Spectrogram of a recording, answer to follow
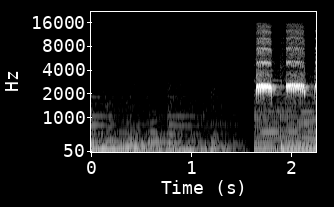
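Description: Soft background music fading out, a moment of silence, then a loud, high-pitched beep about a second and a half in, with a second beep starting at the very end: the opening of a sound-effect sequence.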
